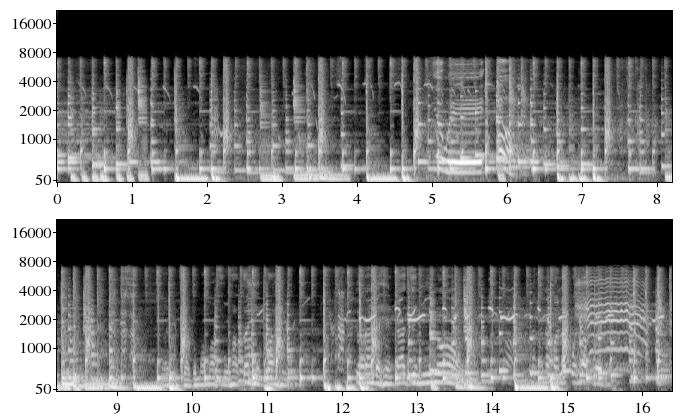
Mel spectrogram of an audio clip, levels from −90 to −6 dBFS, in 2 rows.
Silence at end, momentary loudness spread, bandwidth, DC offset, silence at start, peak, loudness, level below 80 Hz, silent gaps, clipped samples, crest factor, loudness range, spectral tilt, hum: 0 s; 6 LU; 7.6 kHz; under 0.1%; 0 s; 0 dBFS; -16 LUFS; -22 dBFS; none; under 0.1%; 16 dB; 4 LU; -5.5 dB/octave; none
